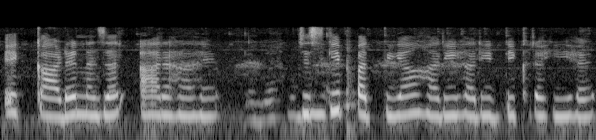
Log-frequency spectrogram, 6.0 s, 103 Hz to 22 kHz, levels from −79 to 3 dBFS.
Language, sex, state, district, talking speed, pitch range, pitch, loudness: Hindi, male, Maharashtra, Mumbai Suburban, 130 wpm, 255-275 Hz, 265 Hz, -19 LUFS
